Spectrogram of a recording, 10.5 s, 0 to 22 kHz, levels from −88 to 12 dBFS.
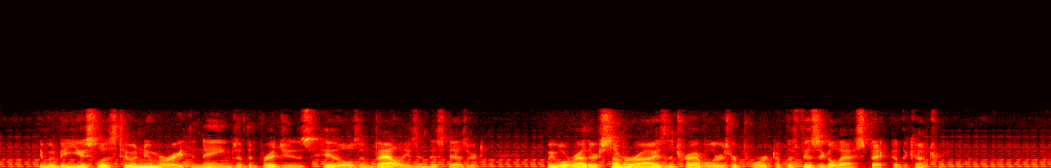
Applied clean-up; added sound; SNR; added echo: none; Bowed string instrument; 17 dB; none.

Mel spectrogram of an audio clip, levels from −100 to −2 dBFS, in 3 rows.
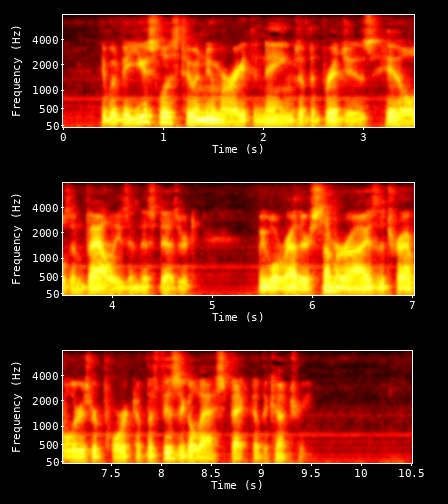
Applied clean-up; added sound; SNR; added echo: none; none; none; none.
